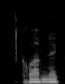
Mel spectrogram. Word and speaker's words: Klubnik: And then uh Cade Klubnik, that's how you pronounce it? – Klubnik.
